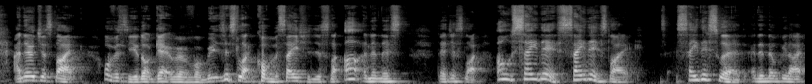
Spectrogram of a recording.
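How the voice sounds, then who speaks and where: Speaking with a British accent at a very fast pace, a man with a medium pitch sounds animated and somewhat breathy, his intonation lively. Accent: British accent, noticed abroad. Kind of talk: casual chat.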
